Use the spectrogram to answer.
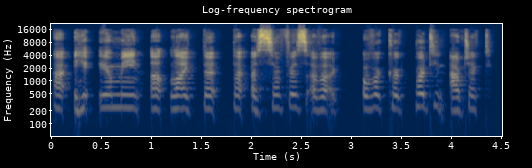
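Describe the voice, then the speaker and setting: Woman as awkward, timid alien boy for a game; bright voice, flustered stutter, hesitant phrasing. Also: on the high side, little pitch movement. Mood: puzzled. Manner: stammering, halting, hesitant.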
